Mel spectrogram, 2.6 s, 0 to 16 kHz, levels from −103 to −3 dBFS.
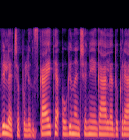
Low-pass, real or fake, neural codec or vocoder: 7.2 kHz; real; none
